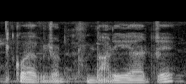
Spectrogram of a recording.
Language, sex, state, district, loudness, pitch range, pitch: Bengali, male, West Bengal, Paschim Medinipur, -19 LUFS, 100-130 Hz, 110 Hz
